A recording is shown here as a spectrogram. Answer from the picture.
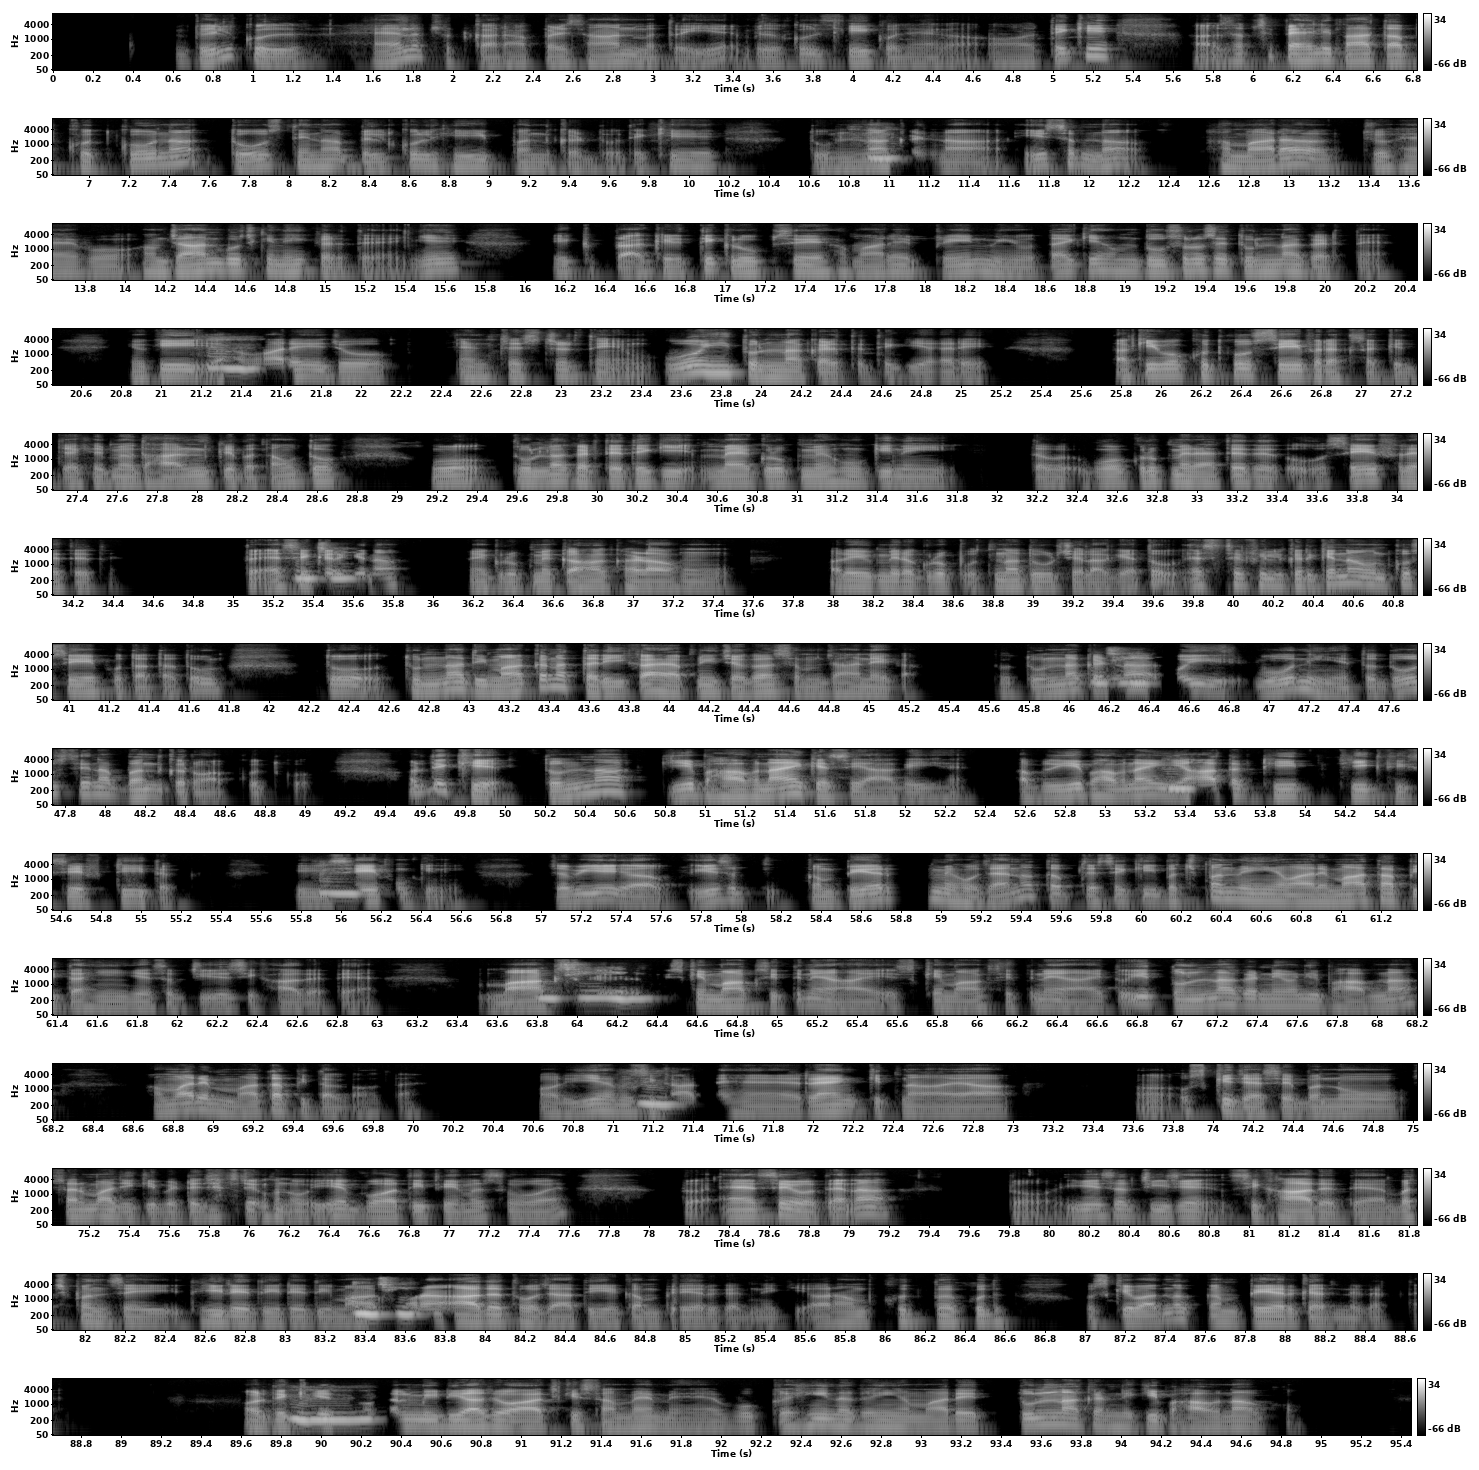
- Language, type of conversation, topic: Hindi, advice, मैं अक्सर दूसरों की तुलना में अपने आत्ममूल्य को कम क्यों समझता/समझती हूँ?
- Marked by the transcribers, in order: tapping; background speech; in English: "ब्रेन"; in English: "ऐन्सेस्टर"; in English: "सेफ"; in English: "ग्रुप"; in English: "ग्रुप"; in English: "सेफ"; in English: "ग्रुप"; in English: "ग्रुप"; in English: "फ़ील"; in English: "सेफ"; in English: "सेफटी"; in English: "सेफ"; in English: "कम्पेयर"; in English: "मार्क्स"; in English: "मार्क्स"; in English: "मार्क्स"; in English: "रैंक"; laughing while speaking: "जैसे बनो"; in English: "फेमस"; in English: "कम्पेयर"; in English: "कम्पेयर"; in English: "सोशल मीडिया"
